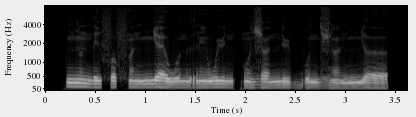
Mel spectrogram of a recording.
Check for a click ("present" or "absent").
absent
